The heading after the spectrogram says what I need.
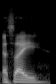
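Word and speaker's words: açaí: lot of acai I I guess it would be more like acai acai like three syllables right it's not a k a k e is working out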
